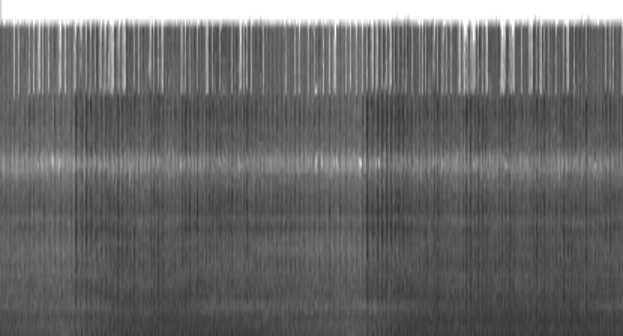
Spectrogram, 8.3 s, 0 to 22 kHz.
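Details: Honda HRC216 mower (GCV-series engine), hot, choke on, original carburetor: note sags then catches and jumps back up twice in seconds; surging from faulty carburetor.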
